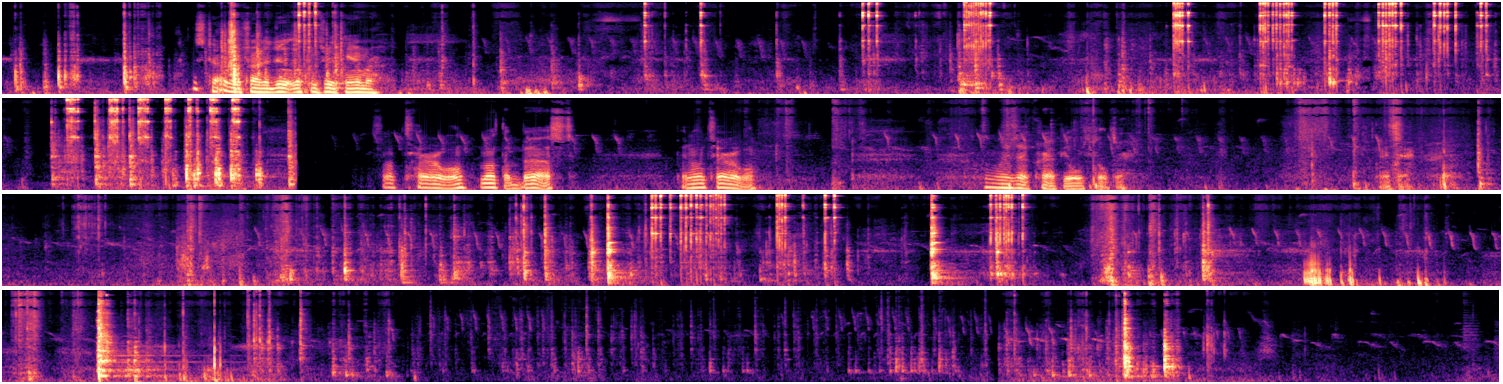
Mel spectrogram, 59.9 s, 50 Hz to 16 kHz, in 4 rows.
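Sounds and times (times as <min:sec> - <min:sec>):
metal tool clatter: 0:02.3 - 0:03.5, 0:06.4 - 0:07.2, 0:08.6 - 0:08.9, 0:09.6 - 0:10.0, 0:11.7 - 0:12.0, 0:12.6 - 0:17.6, 0:36.0 - 0:38.4, 0:39.3 - 0:40.3
socket ratchet clicking: 0:03.0 - 0:03.2, 0:06.4 - 0:07.1, 0:08.6 - 0:08.8, 0:09.6 - 0:10.0, 0:11.7 - 0:12.0, 0:12.6 - 0:14.9, 0:15.5 - 0:17.4, 0:36.4 - 0:38.4, 0:39.9 - 0:40.2.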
